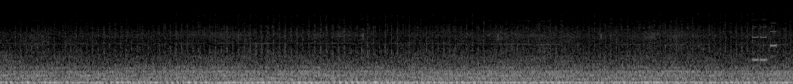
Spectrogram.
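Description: A helicopter in a search and rescue video game produces a constant low rotor and engine drone, steady and unbroken at moderate loudness, with no speech over it.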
